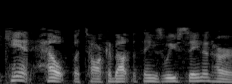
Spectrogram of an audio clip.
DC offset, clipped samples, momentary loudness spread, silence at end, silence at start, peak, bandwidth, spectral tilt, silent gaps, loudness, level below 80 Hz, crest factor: under 0.1%; under 0.1%; 6 LU; 0 s; 0.05 s; -10 dBFS; 5.8 kHz; -10 dB/octave; none; -29 LUFS; -64 dBFS; 18 dB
